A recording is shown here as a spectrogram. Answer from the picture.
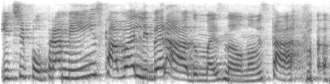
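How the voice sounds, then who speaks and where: Raised, projected speech from a woman, bright and sharp in tone. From Brazil, Paraná. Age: 20s. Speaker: teacher and master's student. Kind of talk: casual chat.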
